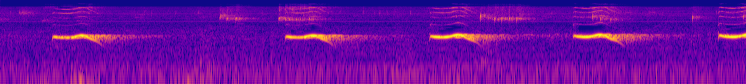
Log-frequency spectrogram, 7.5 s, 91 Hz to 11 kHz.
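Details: Early-morning cuckoo at a window in Ahmedabad at the start of the rainy season, after extreme summer heat: five strong whistled notes, each level then falling away, repeated about every 1.5 seconds, with thin high twittering from other birds.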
